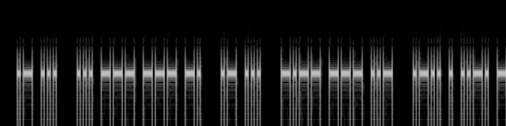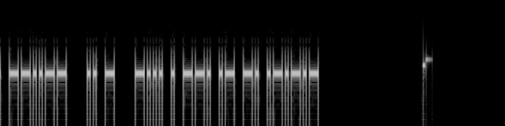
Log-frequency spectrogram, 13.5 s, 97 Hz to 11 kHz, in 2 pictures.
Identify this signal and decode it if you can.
Morse code, heard as a keyed tone, about 30 wpm, 700 Hz. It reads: AS SOON AS YOU LEFT, IT BEGAN.
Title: Sentences from Top 400 Words 30wpm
